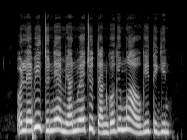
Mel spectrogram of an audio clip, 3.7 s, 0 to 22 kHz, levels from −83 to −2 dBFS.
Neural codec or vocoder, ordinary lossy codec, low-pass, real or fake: none; none; 14.4 kHz; real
